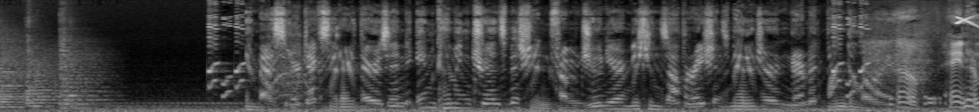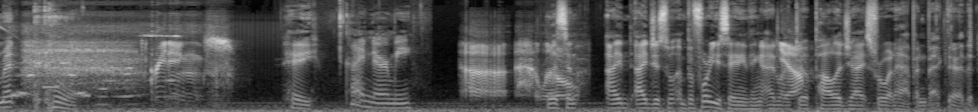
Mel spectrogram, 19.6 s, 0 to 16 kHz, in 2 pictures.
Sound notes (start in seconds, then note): 2.4 static again, into the end of the Music transition; 3.9 Back on Bargie. Incoming transmission beep-boops, transmission connects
